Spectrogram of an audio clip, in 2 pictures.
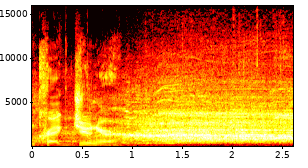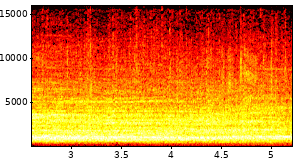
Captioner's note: audience cheering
